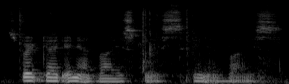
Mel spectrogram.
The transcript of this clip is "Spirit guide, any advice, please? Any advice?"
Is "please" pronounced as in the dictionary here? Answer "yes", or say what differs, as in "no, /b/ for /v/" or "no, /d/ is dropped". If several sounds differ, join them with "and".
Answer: no, /s/ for /z/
